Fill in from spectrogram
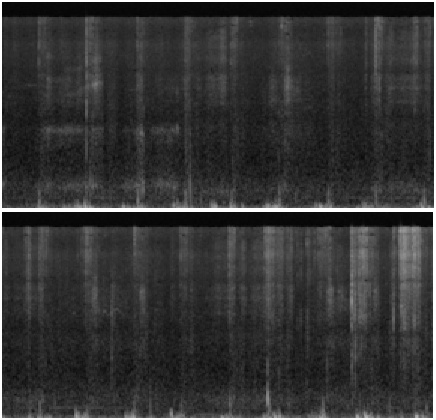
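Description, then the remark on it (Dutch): Steady footsteps crunch along outdoors at an even walking pace, moderately loud, with a faint background hum and no talking. “Dan ga je gewoon weer terug naar je ademhaling. Naar het lopen.”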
